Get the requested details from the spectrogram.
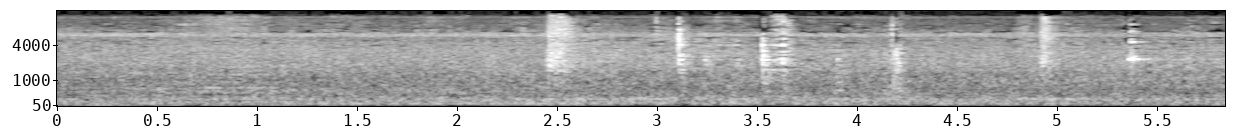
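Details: Hyundai HB20 driving over bumps: sharp irregular clunks over road and engine noise from a worn front ball joint knocking; fixed by replacing the control arm.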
